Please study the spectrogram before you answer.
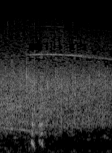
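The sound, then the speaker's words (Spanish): Applause from an audience welcoming a couple at a live event, a soft, even patter of clapping with a brief voice rising over it early on. “Ahí entran los aplausos.”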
